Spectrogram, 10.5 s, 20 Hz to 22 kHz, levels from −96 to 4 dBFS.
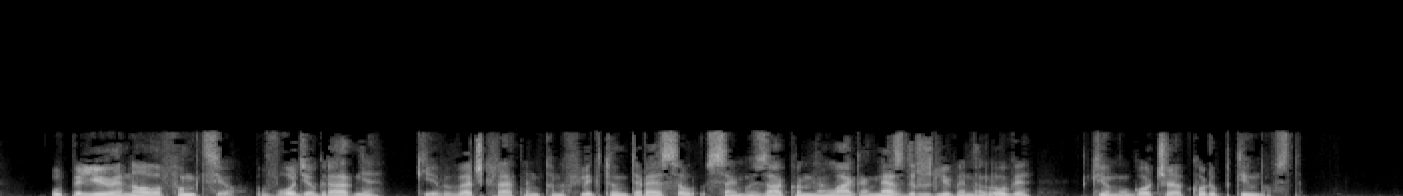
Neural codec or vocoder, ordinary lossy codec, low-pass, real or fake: codec, 16 kHz, 2 kbps, X-Codec, HuBERT features, trained on general audio; MP3, 32 kbps; 7.2 kHz; fake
